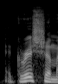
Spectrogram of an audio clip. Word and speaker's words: Grisham: Governor Grisham, I believe is how you pronounce her name.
